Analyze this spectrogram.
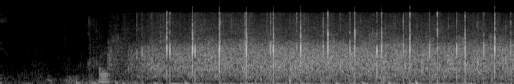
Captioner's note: audience applauding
